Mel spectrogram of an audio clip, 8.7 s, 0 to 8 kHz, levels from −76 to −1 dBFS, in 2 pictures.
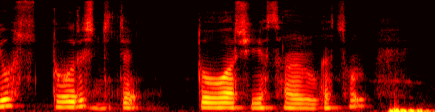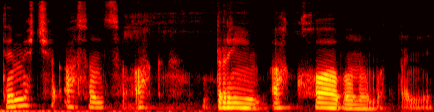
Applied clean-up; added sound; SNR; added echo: neural separator model SepFormer DNS4.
